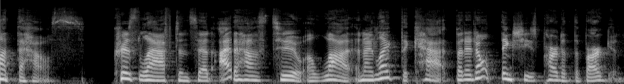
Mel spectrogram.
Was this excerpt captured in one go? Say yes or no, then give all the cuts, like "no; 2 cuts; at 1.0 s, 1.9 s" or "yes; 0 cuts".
no; 2 cuts; at 1.0 s, 2.3 s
